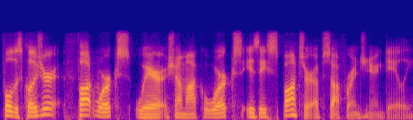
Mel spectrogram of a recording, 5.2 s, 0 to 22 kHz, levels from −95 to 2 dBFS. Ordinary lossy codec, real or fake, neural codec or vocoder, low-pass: Opus, 32 kbps; fake; codec, 16 kHz, about 1 kbps, DyCAST, with the encoder's durations; 7.2 kHz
